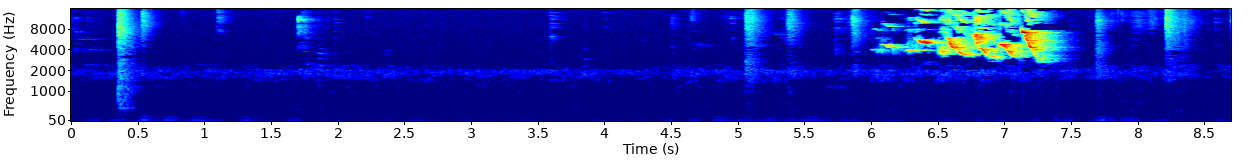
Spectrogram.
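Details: Double-collared seedeater facing a female sings one brisk, high trilled phrase of crowded sliding notes near the end, after several scattered light clicks in an otherwise quiet room.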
